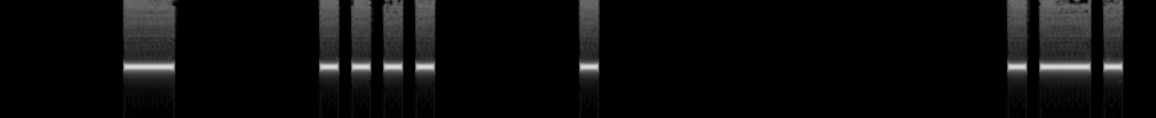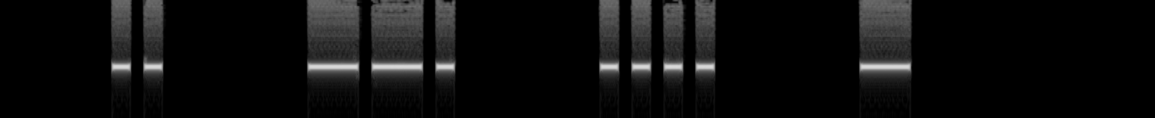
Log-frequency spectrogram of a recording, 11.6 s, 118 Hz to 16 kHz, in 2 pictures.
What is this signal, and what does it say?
Morse code, heard as a keyed tone, about 15 wpm, spaced as for 8 wpm, 1000 Hz. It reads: THE RIGHT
